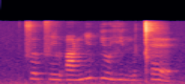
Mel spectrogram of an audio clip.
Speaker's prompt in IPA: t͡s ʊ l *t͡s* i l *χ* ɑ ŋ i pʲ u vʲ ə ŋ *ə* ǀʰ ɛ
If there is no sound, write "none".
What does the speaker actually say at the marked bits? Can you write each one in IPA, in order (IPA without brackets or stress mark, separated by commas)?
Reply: t͡s, ʔ, ə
